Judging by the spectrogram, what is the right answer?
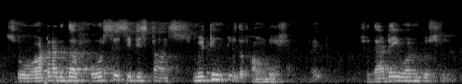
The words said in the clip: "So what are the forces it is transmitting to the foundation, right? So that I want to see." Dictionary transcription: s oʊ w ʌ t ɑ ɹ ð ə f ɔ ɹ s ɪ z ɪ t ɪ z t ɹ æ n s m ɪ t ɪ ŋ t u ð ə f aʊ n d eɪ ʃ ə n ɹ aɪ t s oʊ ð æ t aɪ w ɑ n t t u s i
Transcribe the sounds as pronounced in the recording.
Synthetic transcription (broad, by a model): s oʊ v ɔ t ɑ ɹ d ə f ɔ ɹ s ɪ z ɪ t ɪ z t æ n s m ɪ t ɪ ŋ t u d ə f aʊ n d eɪ ʃ ə n ɹ aɪ t s oʊ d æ t aɪ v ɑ n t t u s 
